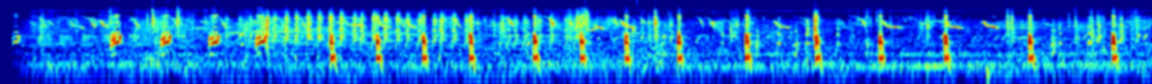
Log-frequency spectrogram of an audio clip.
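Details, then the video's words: A tame but aggressive white-breasted waterhen calls in steady repetition, sharp notes about twice a second, while thinner high squeaks and chirps wander over the top. "burung ruak ruak jinak tapi galak"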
